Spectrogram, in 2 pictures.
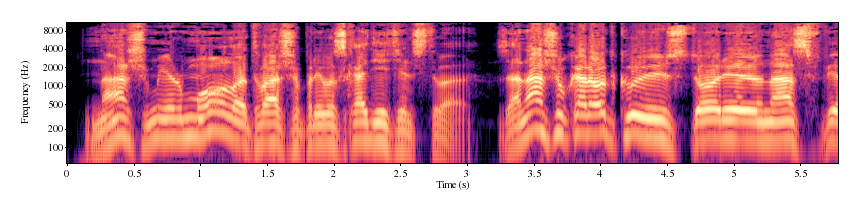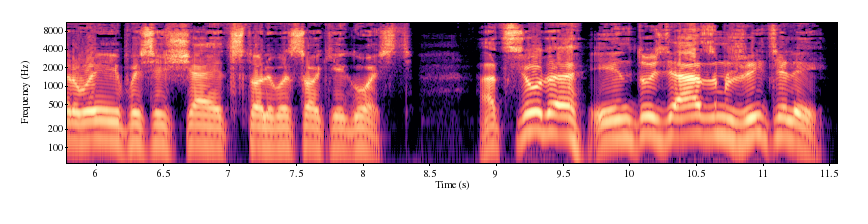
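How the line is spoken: Shouting right in ear. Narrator (Russian): Прямо в ухо прокричал Гардин

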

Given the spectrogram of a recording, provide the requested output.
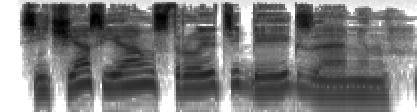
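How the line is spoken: Slow thoughtful voice. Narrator (Russian): заговорил Генри все тем же раздумчивым голосом

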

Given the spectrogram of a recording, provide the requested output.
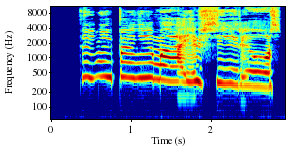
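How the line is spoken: Whimpering. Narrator (Russian): проскулил Петтигрю

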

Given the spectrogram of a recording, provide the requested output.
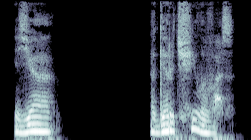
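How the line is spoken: Very soft question. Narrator (Russian): переспросила Ирена так мягко, как только могла

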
